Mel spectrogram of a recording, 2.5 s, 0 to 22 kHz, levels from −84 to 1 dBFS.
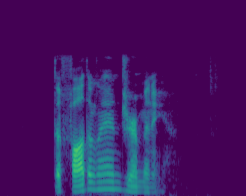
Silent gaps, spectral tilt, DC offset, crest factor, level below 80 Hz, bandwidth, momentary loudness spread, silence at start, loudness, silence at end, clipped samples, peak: none; -4.5 dB/octave; under 0.1%; 24 dB; -72 dBFS; 7.2 kHz; 13 LU; 0.55 s; -31 LUFS; 0.85 s; under 0.1%; -10 dBFS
